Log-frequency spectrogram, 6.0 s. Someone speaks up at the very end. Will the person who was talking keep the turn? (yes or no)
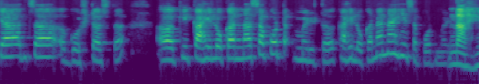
no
